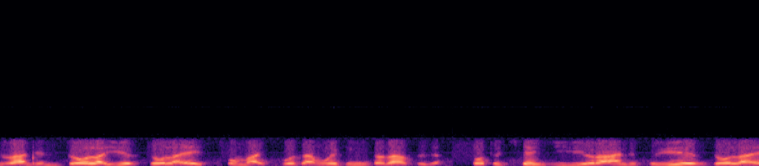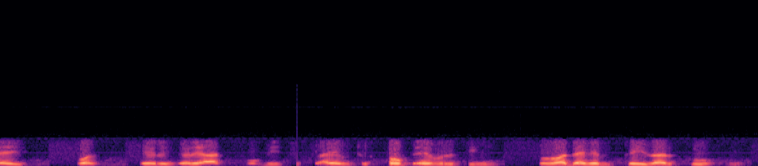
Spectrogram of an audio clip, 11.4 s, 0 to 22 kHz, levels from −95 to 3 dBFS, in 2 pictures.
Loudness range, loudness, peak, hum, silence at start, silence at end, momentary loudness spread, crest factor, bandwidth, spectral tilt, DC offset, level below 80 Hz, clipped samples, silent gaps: 2 LU; -23 LUFS; -4 dBFS; none; 0 s; 0.35 s; 14 LU; 20 dB; 3.8 kHz; -8.5 dB/octave; under 0.1%; -86 dBFS; under 0.1%; none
